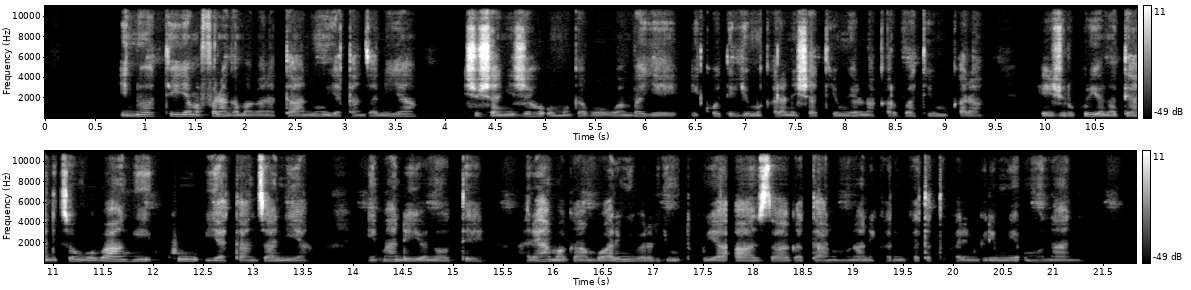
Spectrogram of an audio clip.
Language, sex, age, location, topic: Kinyarwanda, female, 25-35, Huye, finance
